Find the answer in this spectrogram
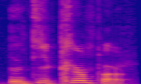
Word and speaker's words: Antetokounmpo: Antetokounmpo. Yeah, I never knew how to pronounce it.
